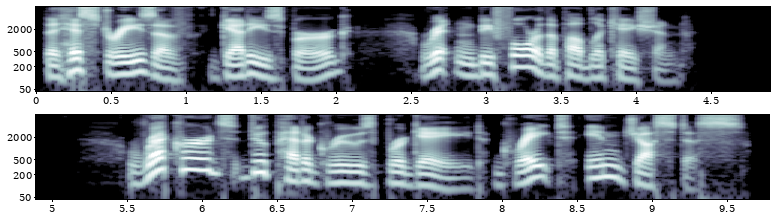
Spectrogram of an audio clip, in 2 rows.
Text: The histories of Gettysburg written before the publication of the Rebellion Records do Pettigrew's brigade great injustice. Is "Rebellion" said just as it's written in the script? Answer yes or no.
no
